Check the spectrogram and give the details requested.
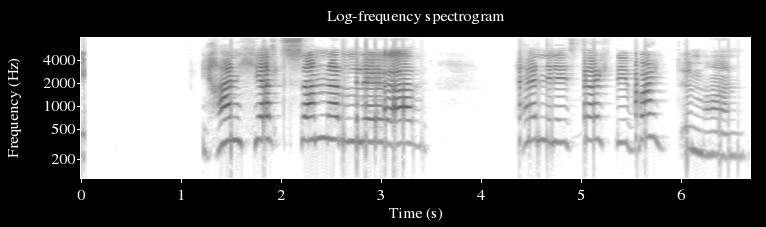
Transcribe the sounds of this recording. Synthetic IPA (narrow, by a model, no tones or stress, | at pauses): hanːçɛl̥t̪sanːaɾlɛɣað | hɛnːɪθajht̪ɪvajn̥t̪ʏmhanː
